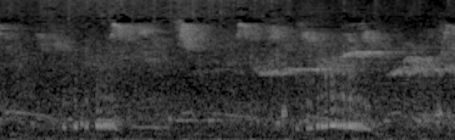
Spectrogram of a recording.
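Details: Two short low pigeon coos near the middle and end, from wild pigeons joined by a pet one in India, with clearer chirps and a long whistled note of another bird.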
